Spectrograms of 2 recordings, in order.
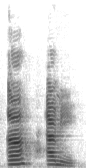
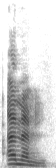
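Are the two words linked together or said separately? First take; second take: separately; linked. First: The two words are said separately, not linked. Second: The two words are pushed together, linked. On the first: The speaker calls it wrong. "if I didn't push them together, it'd be like un ami" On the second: The speaker calls it right. "the second one sounds better, sounds more French"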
